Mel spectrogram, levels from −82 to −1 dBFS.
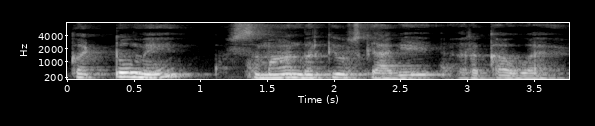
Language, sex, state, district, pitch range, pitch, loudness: Hindi, male, Delhi, New Delhi, 145-185 Hz, 165 Hz, -17 LUFS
